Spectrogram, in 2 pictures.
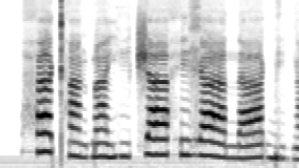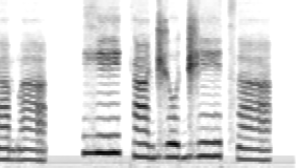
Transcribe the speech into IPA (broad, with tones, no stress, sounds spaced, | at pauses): h a˦ kʰ ã˨ ɡ͡b ã˨ j i˨ t͡ʃ aː˦ h ɪ˦ ɣ aː˦˨ n aː˨˦ ɡ͡b i˨ ɡ ã˨ b ã˨ | ɣ eː˦ k ã˨ d͡ʒ o˨ d͡ʒ eː˦ t͡s ã˨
